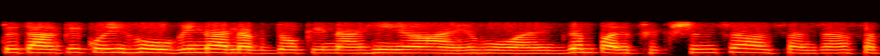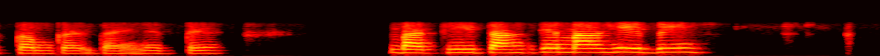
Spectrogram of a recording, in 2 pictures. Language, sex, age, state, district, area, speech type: Sindhi, female, 18-30, Uttar Pradesh, Lucknow, urban, conversation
